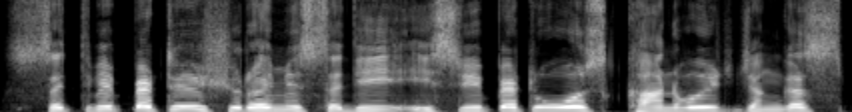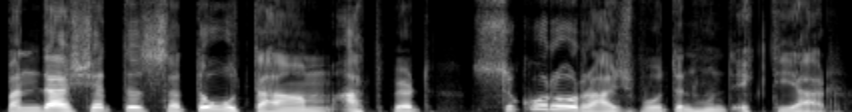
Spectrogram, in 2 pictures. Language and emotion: Kashmiri, neutral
